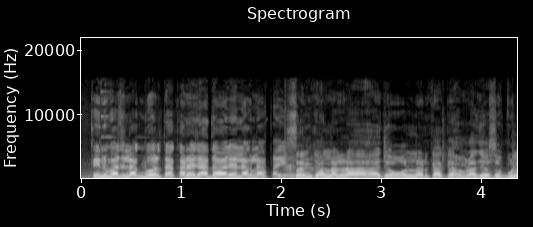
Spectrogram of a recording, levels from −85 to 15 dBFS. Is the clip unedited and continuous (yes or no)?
no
